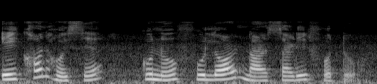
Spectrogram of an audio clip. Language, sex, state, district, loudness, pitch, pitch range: Assamese, female, Assam, Kamrup Metropolitan, -17 LUFS, 225 Hz, 195-240 Hz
